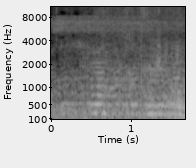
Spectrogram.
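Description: Honeybees in an opened hive during a fall inspection, giving a continuous close buzzing hum that swells slightly in a brief, unbroken stretch.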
